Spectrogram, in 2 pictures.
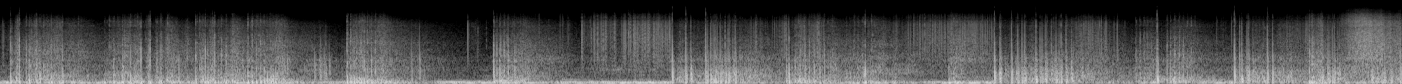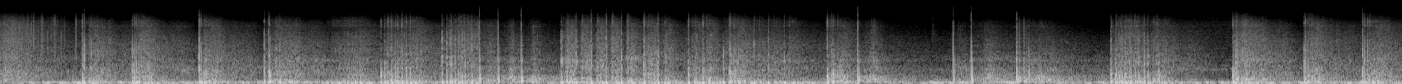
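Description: Aerial fireworks display: a dense, continuous barrage of launches and bursting shells, with sharp cracks and bangs packed closely together, loud and without a pause.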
